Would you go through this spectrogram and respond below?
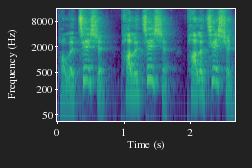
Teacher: this one also has four syllables so Now where's the stress the stress is on the third syllable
